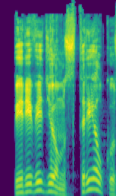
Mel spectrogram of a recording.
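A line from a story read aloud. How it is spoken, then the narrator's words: Plain. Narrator (Russian): сказал он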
